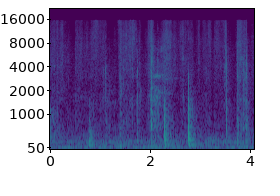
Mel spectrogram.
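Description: Deck of MAC picture cards being handled and shuffled by hand: a string of faint, irregular card clicks and rustles.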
